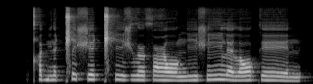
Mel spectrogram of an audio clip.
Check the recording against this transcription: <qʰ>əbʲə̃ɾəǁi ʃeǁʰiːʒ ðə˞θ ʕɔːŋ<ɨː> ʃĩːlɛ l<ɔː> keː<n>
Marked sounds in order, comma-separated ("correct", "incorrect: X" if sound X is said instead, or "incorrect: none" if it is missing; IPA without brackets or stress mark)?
correct, incorrect: iː, correct, correct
